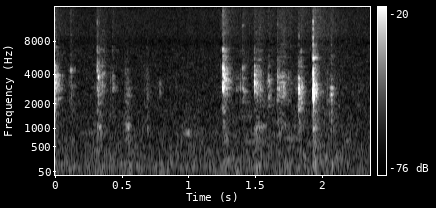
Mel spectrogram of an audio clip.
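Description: Faint computer keyboard typing: scattered single key clicks, coming faster in the second half as a terminal command is typed.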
